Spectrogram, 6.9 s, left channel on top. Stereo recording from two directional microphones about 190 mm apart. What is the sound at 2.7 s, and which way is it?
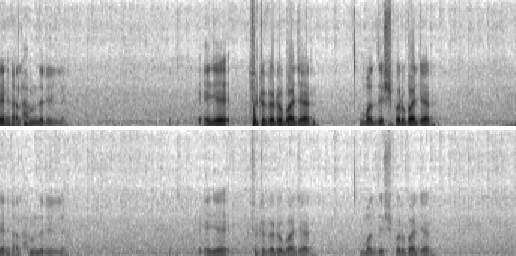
Speech, 45° left (ahead or behind).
